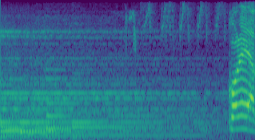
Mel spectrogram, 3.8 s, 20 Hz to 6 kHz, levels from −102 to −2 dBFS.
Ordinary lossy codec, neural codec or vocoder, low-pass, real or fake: Opus, 16 kbps; none; 5.4 kHz; real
